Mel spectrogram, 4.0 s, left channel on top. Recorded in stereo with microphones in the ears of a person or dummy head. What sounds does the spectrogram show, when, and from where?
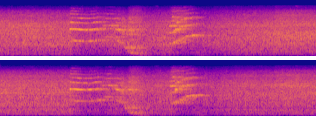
0.9 s a squeak: 10° left (ahead or behind), 0.7 m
